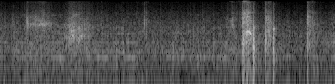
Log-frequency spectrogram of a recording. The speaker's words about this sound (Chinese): 好，那那个 我就有点咳嗽哈。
